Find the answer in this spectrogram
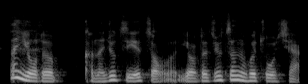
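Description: A woman talks at a very fast pace in a dark, mellow tone, somewhat breathy, with ordinary pitch variation. The recording is very clean, with a silent background. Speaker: tarot reader turned love board game coach. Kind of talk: casual chat.

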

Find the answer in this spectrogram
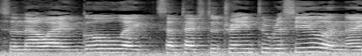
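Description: A woman speaks in a Spanish accent at a medium pitch and moderate pace. Her intonation is fairly even, and background noise is noticeable. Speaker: professional surfer. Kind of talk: casual interview. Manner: laughs often.

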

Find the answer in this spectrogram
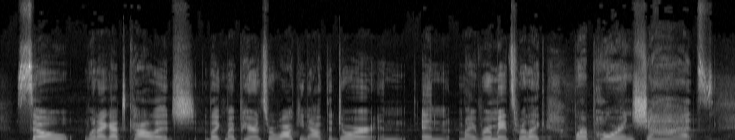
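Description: Speaking in an American accent, the voice moves with very wide pitch swings. The pace is moderate, with hardly any pauses. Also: woman, medium pitch for a woman. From Grosse Pointe, Michigan (Detroit area). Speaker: yoga studio founder. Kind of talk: casual interview chat.

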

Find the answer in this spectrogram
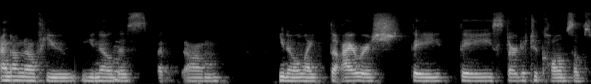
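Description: A woman speaks in a Californian accent at a fairly low pitch and a moderate pace. Her intonation is monotone and flat. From US West Coast (Los Angeles, San Pedro). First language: Mandarin. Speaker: artist and art director. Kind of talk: casual interview.

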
